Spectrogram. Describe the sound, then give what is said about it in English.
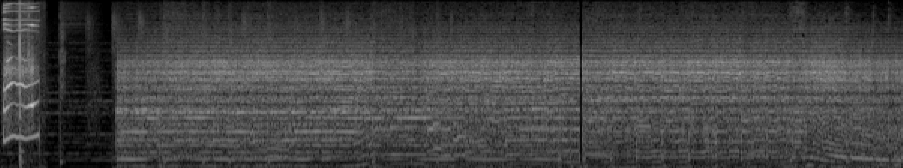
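A cat lets out a brief meow, then a loud, drawn-out wavering yowl that carries on steadily for about ten seconds, with no talking. “Meow, bitch.”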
